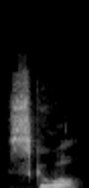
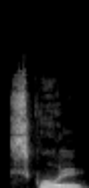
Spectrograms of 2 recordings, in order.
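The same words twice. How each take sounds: First: The vowel glides with a clear movement. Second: The vowel stays steady without any movement. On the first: The speaker calls it right. "with movement. And it is more English sounding" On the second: The speaker calls it wrong. "no movement"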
